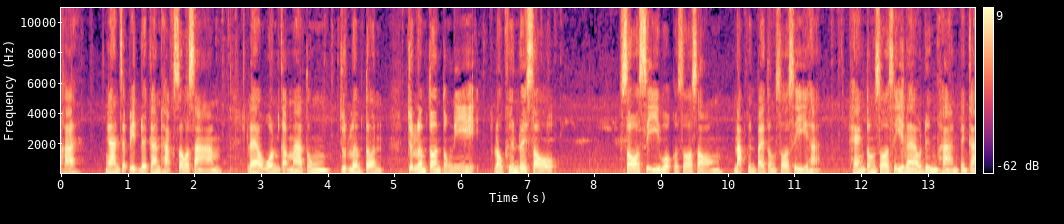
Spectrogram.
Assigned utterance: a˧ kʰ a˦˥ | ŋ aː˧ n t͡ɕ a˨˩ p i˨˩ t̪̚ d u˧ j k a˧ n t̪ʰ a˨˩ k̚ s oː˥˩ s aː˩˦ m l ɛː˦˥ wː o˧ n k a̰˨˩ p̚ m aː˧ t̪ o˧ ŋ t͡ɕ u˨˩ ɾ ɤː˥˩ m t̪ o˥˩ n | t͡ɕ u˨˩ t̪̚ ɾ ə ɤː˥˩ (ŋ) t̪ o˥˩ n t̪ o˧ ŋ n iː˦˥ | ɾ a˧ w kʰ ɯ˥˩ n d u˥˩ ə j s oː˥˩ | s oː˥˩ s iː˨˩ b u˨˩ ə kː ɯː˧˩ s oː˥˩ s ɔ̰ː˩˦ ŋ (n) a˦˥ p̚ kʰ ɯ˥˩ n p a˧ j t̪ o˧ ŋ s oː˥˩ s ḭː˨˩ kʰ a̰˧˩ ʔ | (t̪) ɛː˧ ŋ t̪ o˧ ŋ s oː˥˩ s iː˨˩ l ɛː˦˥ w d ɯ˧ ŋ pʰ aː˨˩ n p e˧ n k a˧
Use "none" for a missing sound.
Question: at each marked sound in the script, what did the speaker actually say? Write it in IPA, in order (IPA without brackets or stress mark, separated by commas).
m, n, t̪ʰ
